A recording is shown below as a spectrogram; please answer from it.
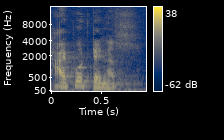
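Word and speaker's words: hypotenuse: का स्पेलिंग कैसे रखिएगा, HY हाई, PO पो, और टेन का स्पेलिंग TEN टेन, और उसके बाद यूज कीजिए USE यूज, हाइपोटेनस।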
